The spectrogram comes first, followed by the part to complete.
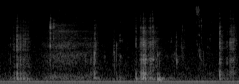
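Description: Close-miked chewing of a mayonnaise-dressed Olivier salad: a few short, wet, soft crunching mouth sounds, over a steady low hum.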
